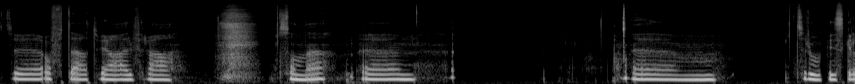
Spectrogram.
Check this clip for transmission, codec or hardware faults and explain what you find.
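No transmission, codec or hardware faults can be heard anywhere in this speech recording.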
